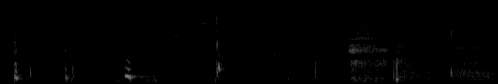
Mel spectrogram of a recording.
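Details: Sleeping animal: brief, sharp, hiccup-like snaps at irregular intervals in a quiet room, with a soft snuffle near the end; hiccups.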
